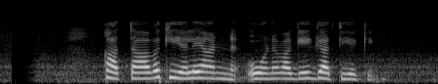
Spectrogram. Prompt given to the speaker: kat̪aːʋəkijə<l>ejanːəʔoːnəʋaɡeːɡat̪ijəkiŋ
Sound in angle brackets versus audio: correct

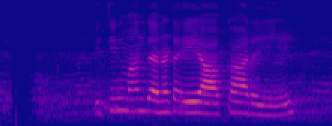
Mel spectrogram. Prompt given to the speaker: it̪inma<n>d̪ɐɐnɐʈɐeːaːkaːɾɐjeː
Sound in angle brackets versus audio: correct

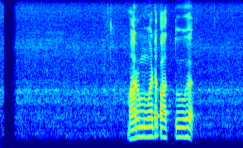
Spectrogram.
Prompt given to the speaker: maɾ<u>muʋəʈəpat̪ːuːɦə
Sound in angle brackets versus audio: correct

